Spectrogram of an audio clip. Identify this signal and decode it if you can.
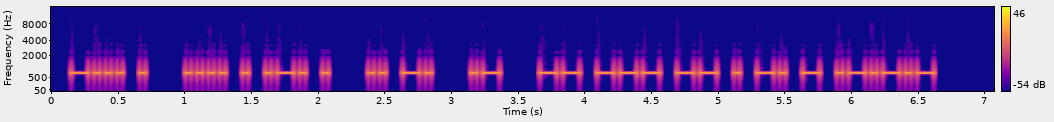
Morse code, heard as a keyed tone, about 28 wpm, 700 Hz. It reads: BE HERE IN A MOMENT.
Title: Sentences from Top 1000 Words 28wpm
